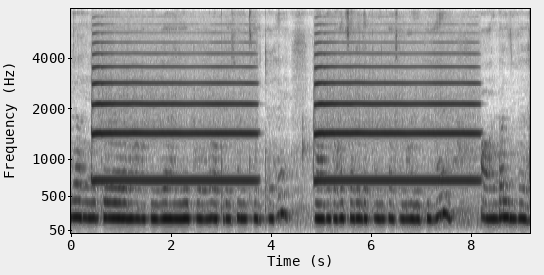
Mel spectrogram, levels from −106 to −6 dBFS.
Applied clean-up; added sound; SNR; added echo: none; Trumpet; 2 dB; reverberation time 0.7 s.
